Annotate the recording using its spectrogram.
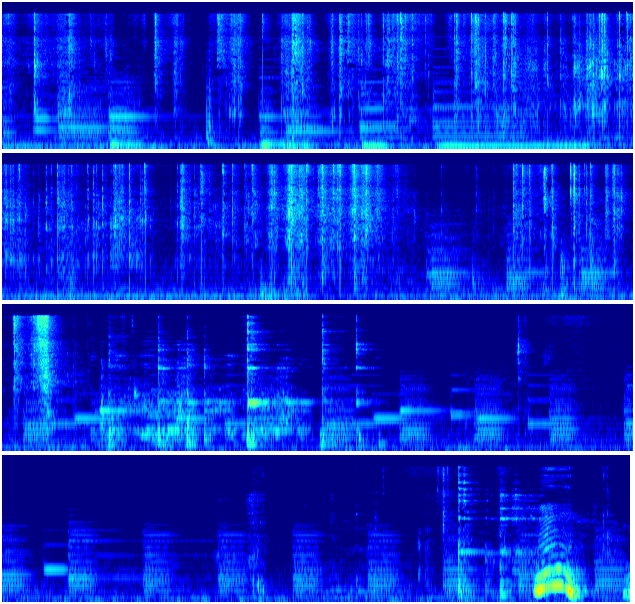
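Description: Background music over the crinkle and tearing of paper sweetener packets being opened and poured into a mug, with light clinks of a metal spoon against the ceramic.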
